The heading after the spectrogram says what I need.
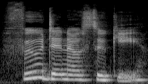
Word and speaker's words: Fudenosuke: even pronounce these pens they are fudenosuki just like it looks i know it's kind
